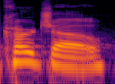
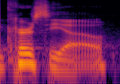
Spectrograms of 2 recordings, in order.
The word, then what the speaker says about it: Curcio: They're saying Curcio. I would say Curcio. How's it spelled? C-U-R-C-I-O. Oh, Curcio. Curcio.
